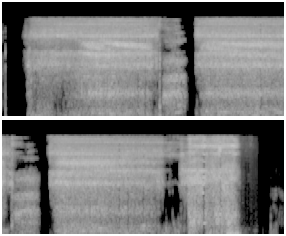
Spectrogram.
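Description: A man blowing hard into the balloon of a balloon-powered plastic toy train through its funnel, in three long breaths of rushing air with short pauses between. His finger covers the whistle opening so the air goes into the balloon.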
